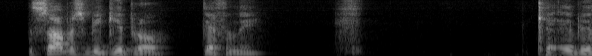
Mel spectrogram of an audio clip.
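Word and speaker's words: Κύπρος: Gipro, we say.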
